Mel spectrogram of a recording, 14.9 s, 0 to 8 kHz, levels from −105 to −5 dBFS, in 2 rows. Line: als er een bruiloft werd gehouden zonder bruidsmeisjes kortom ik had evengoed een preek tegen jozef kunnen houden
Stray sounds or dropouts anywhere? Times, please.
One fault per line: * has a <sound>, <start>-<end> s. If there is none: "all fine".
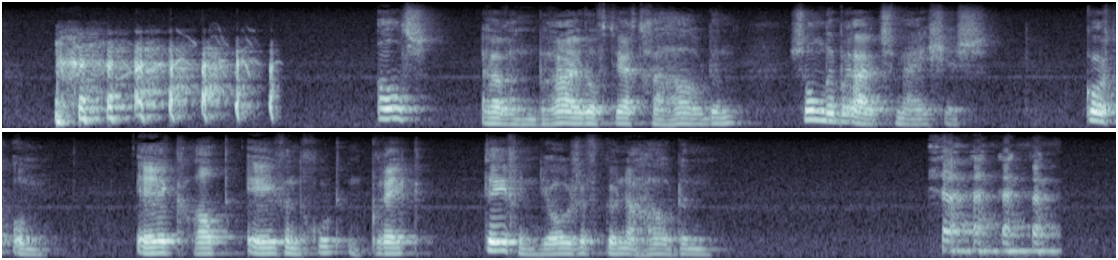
* has a laugh, 0.3-1.9 s
* has a laugh, 13.6-14.5 s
